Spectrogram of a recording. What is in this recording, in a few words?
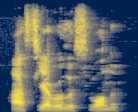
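"асъявылыс воны", Komi, male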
